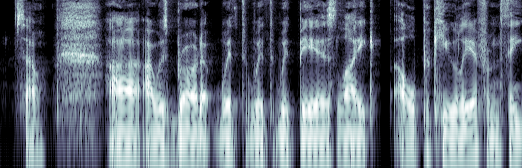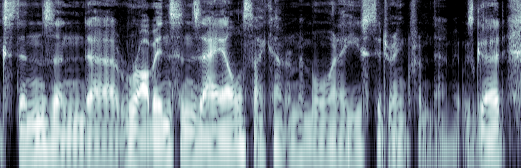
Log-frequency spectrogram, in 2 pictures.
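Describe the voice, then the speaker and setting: A man's very deep, low voice, dark and mellow, at a moderate pace with fairly even intonation, on a very clean recording with a silent background. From northern England, Cheshire. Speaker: brewery owner and brewer. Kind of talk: casual interview. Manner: halting, repeats words.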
